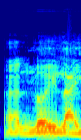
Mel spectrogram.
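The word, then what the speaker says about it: L'Huillier: अब ये एना या NHUILLER ह्यूलियर बनता है, लेकिन क्योंकि ज़ाहिर है ये एक इंग्लिश नेम है तो उसे इसके प्रोनाउंसिएशन लोइलाई है।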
